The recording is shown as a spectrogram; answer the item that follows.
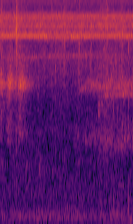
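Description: Faint, steady high-pitched chirring of insects, with a low rumble underneath.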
